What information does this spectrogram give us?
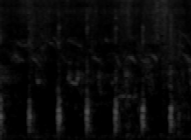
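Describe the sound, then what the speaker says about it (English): A hen clucks in a steady rhythm, seven short, evenly spaced calls close by over a quiet background. "And we got some hens here."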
